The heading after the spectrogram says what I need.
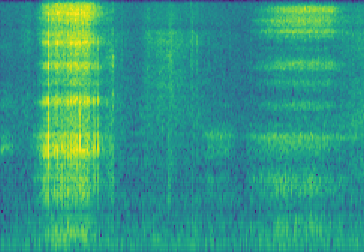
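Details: Sister snoring while asleep: one loud, rough, rattling snore on an in-breath, then quieter noisy breathing and a fainter second snore.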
